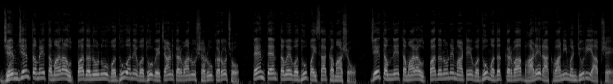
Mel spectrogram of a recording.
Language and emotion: Gujarati, neutral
